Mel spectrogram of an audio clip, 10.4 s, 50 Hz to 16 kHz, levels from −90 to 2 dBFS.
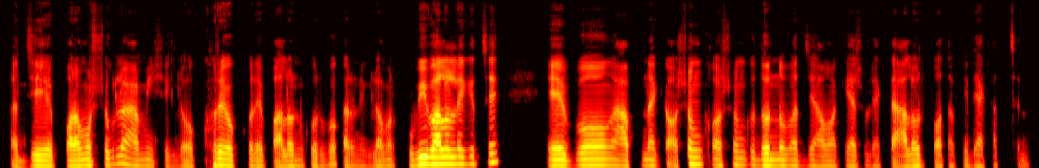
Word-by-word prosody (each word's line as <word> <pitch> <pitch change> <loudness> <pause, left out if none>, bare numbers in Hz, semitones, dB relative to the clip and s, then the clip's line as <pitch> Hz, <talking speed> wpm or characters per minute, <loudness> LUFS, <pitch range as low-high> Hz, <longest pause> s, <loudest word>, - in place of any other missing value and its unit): আ - - -2
যে 120 -1 +3 0.2
পরামর্শগুলো 130 +6 +1
আমি 125 +1 -6
সেগুলো 115 -1 -15
অক্ষরে, 135 -1 -1
অক্ষরে 120 - -7
পালন 115 +1 -2
করবো। 60 +3 -8
কারণ 125 - -7
এগুলো 115 - -12
আমার - - -10
খুবই 140 +5 +7
ভালো 155 +1 +10
লেগেছে 155 +4 -2 0.7
এবং 130 +2 +3 0.3
আপনাকে 125 0 -8
অসংখ্য, 150 -1 -1
অসংখ্য 140 +1 -8
ধন্যবাদ 125 -1 0
যে 125 - -8
আমাকে 115 +1 -9
আসলে 115 0 -21
একটা 110 - -7
আলোর 120 +1 -1
পথ 110 +1 -7
আপনি 105 - -15
দেখাচ্ছেন। 115 - -16
125 Hz, 160 wpm, -25 LUFS, 115-135 Hz, 0.7 s, ভালো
